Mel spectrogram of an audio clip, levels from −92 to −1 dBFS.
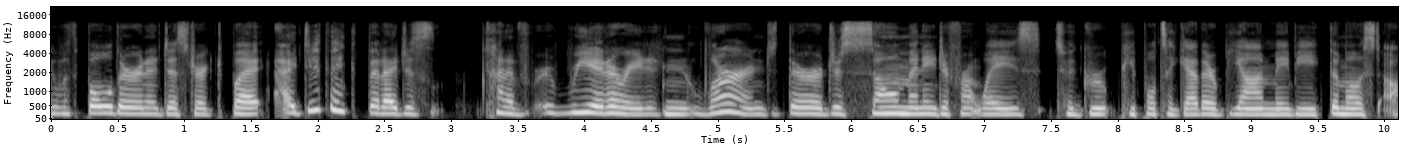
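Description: Nothing stood out on listening to this speech clip, which carries the expected sound of a WebRTC call path with its Opus coding and a top end that stops at about 12 kHz.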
